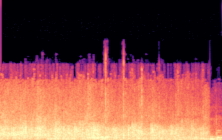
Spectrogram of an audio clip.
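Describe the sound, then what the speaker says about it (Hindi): An audience at a welcome for a former BJP state president and minister bursts into sustained, full applause, a thick crowd of clapping hands that stays level for a few seconds and tapers slightly at the close. "स्वागत के समय हम लोग तालियां बजाने में कोई कंजूसी नहीं करें"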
